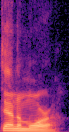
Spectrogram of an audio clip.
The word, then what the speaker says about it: Dannemora: Escape at Dannemora. Am I pronouncing that right, Drew?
